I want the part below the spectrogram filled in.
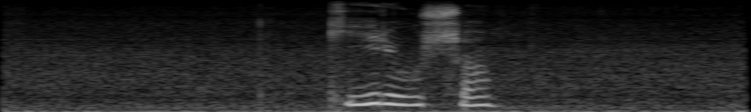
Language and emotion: Russian, neutral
